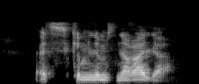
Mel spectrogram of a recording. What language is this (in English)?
Kabyle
